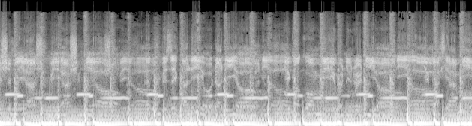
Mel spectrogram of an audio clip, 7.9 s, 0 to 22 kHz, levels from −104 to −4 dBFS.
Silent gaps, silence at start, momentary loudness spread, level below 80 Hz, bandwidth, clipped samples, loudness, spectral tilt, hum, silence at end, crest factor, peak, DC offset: none; 0 s; 2 LU; -8 dBFS; 15.5 kHz; 0.1%; -9 LUFS; -4.5 dB/octave; none; 0 s; 6 dB; 0 dBFS; under 0.1%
